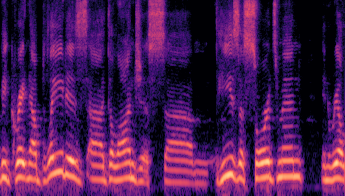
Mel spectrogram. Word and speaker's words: DeLongis: So anytime there's swords in play, you're going to see Anthony DeLongis, I think is how you, or DeLongis. No, DeLongis, I think is how you say his name.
